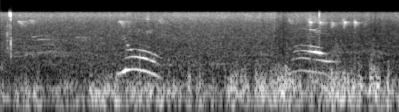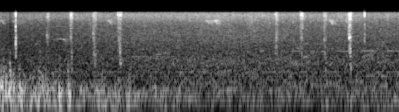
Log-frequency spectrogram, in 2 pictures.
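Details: Tigger, a male house cat living with an expat family in a warm part of Asia, utters two arched, falling meows about two seconds apart. Rustling, clicking handling noises and outdoor background follow after the calls.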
